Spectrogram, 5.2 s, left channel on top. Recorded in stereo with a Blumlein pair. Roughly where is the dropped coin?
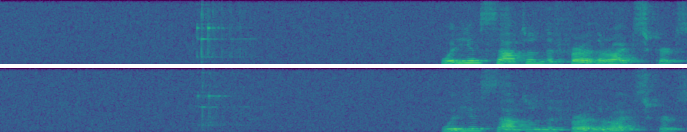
Ahead left.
